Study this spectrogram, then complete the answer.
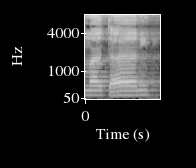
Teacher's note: آگے میم دال پیش مد ہا الف میم زبر ہام مدہام میم زبر ما مدہام تا کھڑا زبر تا نون زیرنی مدہامتانی ادھر بھی میم مشدد کا غنہ ہو رہا ہے اور ادھر مد لازم کا قاعدہ لگ رہا ہے، اس لیے اس کو 3 الف یعنی 6 حرکات کی مقدار کھینچ کر پڑھیں گے۔ اور میم دال پیش مد اس پر حروف قلقلہ ہو رہا ہے، اس لیے ادھر قلقلہ کر کر پڑھیں گے، کیونکہ قلقلہ کے 5 حروف تھے قاف طا با جیم دال، تو دال آ رہا ہے اس حروف قلقلہ میں سے، اس لیے ادھر حروف قلقلہ ہوگا۔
